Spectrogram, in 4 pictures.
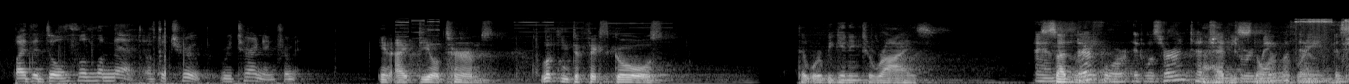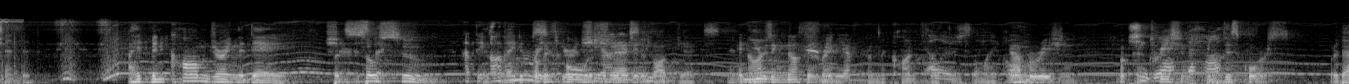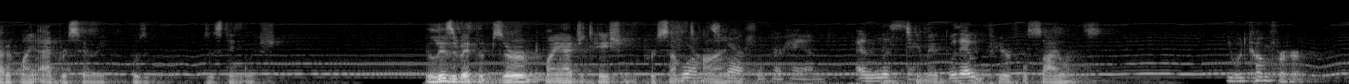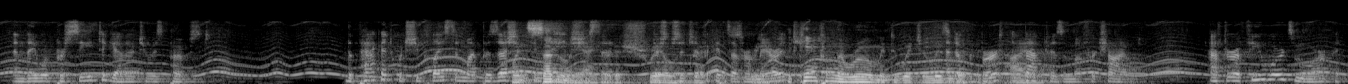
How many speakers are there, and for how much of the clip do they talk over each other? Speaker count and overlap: four, about 31%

